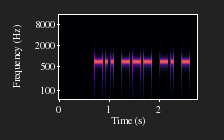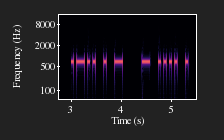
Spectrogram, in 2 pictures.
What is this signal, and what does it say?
Morse code, heard as a keyed tone, about 22 wpm, 700 Hz. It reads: DONT LET THE
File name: Sentences with 9-Word Phrases - 22wpm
